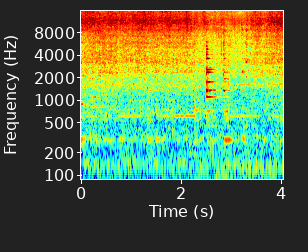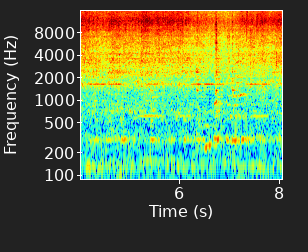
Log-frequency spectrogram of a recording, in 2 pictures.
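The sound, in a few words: onions and curry leaves sautéing in a pan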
